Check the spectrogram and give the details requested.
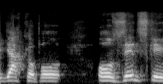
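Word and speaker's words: Jakub Ojrzyński: You got the Polish goalkeeper Jakub or Zinski is how you say it.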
